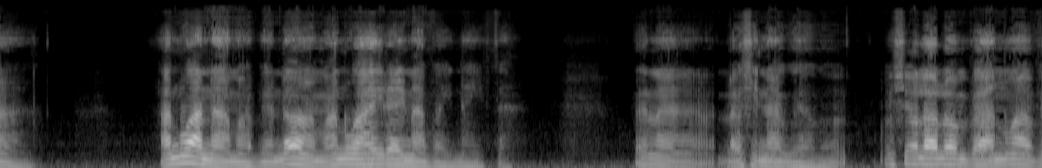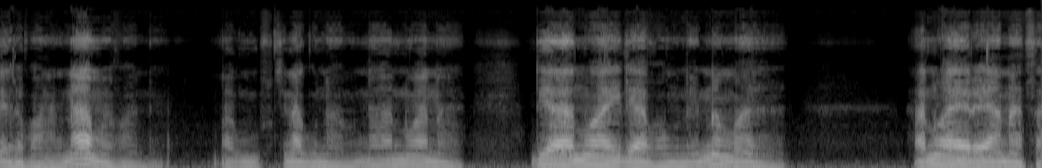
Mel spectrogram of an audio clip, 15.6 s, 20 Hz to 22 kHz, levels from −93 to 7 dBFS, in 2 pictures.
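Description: At 13.31 to 13.36 s the speech shows a short concealed packet loss. About 20 ms of audio failed to reach the decoder in time, and the receiver covered the gap by extending the preceding sound for around 11 ms, carrying its pitch forward if voiced or substituting shaped noise if not, then crossfading back into the real signal. Roughly 10 ms of synthetic audio results, heard as a brief smear or wobble in the speech.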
